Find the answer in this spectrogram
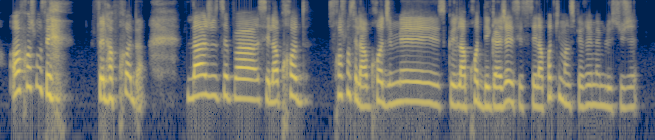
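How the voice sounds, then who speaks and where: Lively intonation and big swings in loudness come at a fairly slow pace on a very clean recording with a silent background. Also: woman, fairly high pitch for a woman. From Gabon. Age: 20s. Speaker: singer. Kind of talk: interview. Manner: casual, hesitant.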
